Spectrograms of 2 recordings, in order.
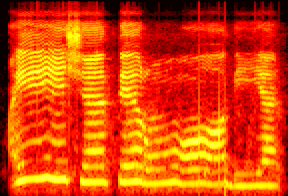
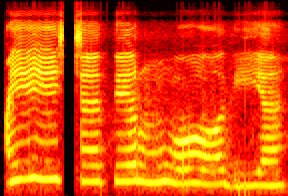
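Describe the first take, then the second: No difference in how they are said.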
